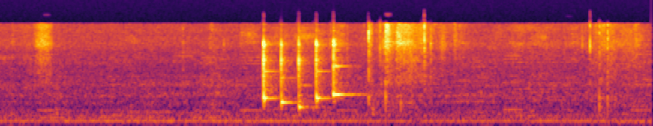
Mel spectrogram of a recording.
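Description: A phone's alert tone: a quick run of about six short chiming notes a little under two seconds in, over a steady low hum.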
